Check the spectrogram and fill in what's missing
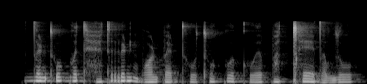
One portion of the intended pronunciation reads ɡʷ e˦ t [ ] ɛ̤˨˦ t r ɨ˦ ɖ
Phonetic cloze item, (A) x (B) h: B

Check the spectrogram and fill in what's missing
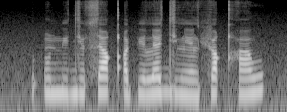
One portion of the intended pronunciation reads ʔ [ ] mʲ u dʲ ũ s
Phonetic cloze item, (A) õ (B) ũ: B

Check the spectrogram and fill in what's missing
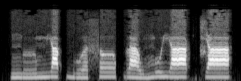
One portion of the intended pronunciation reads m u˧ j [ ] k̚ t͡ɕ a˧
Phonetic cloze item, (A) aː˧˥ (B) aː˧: B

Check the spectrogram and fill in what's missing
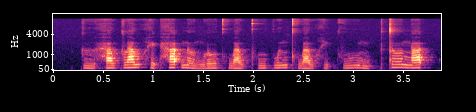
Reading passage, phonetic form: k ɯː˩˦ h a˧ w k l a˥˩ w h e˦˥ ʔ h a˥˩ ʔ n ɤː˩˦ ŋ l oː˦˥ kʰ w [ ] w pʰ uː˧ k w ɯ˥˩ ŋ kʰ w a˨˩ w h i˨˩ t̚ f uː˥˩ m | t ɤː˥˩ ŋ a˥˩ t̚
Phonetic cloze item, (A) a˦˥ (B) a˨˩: B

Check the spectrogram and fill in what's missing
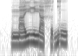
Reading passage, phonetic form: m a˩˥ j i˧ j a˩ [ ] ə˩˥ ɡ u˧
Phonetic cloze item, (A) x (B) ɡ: A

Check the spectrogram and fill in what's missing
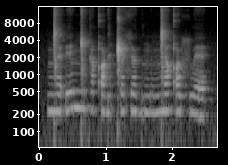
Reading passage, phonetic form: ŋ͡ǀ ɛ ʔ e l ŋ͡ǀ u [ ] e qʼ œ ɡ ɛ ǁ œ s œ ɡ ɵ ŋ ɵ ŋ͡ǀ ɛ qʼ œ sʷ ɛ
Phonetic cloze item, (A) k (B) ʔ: A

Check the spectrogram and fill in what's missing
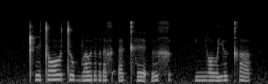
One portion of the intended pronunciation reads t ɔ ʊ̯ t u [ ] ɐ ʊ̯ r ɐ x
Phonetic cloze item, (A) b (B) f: A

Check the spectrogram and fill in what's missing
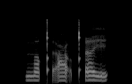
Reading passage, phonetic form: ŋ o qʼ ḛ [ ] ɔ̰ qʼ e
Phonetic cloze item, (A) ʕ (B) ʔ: A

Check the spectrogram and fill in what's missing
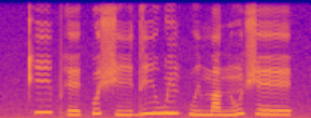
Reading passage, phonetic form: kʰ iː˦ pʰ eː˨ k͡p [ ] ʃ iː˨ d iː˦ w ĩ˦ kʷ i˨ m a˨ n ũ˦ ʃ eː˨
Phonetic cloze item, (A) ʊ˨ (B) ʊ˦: B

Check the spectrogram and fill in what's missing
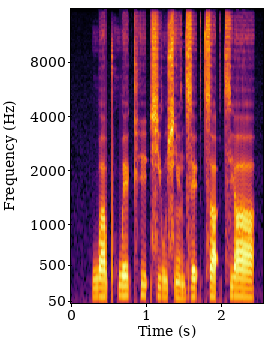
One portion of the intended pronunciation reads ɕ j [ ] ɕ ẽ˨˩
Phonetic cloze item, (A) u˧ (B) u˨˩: A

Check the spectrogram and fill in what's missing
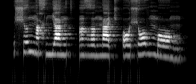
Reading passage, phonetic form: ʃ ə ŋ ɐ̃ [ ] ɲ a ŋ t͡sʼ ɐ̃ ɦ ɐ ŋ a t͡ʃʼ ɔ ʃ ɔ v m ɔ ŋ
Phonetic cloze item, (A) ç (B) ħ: B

